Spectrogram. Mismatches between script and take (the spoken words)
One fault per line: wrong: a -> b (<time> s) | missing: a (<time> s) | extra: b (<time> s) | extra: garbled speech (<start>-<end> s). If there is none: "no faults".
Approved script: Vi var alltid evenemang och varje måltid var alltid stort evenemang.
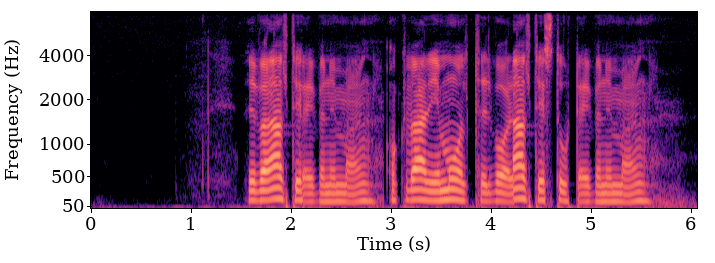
no faults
